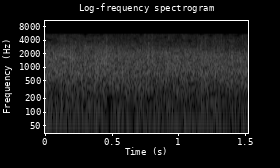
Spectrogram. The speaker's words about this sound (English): I've never had an applause for spit comment.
